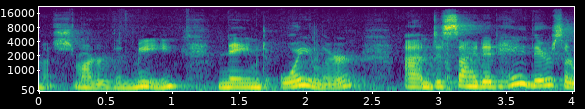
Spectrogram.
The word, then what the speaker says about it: Euler: I'd end up with 14 equal 14 so Euler's formula is what it's called I know it looks like Euler but it's pronounced Euler is simply faces plus vertices is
